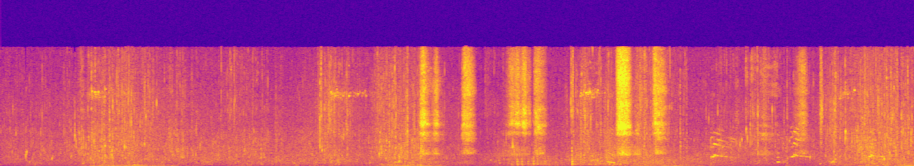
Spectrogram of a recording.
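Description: Oars splash and creak as a rowing boat moves through water.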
